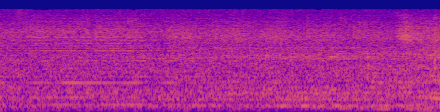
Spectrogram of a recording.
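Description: Steady background hum of the skating arena, an even noise with a faint held tone, and no voices.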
